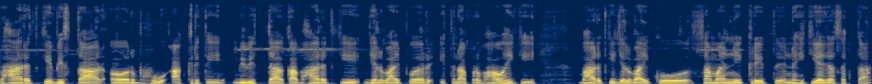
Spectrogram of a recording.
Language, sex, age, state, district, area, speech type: Hindi, male, 30-45, Uttar Pradesh, Mirzapur, rural, spontaneous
